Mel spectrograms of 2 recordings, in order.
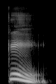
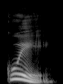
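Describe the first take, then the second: First: The word ends in the vowel e. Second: The word ends in the vowel ue. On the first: This is the coastal dialect form. "Pen Hai Kyung has a E" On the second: This is the inland dialect form. "Pen Lai Kyung uses UE as a final"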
